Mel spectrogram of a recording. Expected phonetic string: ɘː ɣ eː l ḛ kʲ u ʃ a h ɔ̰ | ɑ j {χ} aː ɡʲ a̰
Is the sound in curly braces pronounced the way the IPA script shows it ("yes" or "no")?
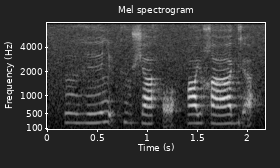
yes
